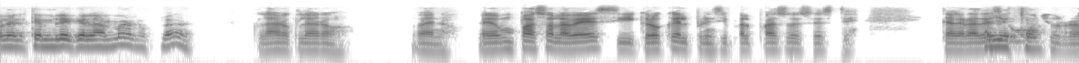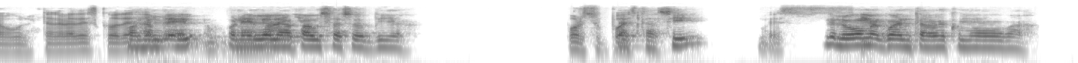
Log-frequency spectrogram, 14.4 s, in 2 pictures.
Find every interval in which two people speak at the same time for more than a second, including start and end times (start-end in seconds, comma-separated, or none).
8.0-9.3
